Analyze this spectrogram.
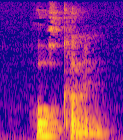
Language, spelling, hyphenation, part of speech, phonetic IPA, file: German, hochkommen, hoch‧kom‧men, verb, [ˈhoːxˌkɔmən], De-hochkommen.ogg
- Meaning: to come up (socially or physically)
